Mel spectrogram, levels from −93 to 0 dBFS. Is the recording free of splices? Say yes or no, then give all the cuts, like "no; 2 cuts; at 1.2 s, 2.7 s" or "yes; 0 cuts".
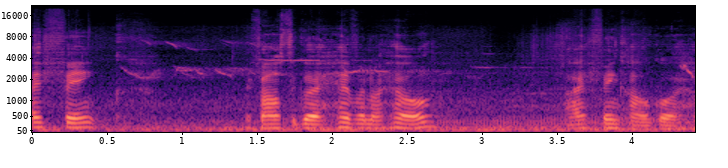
yes; 0 cuts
